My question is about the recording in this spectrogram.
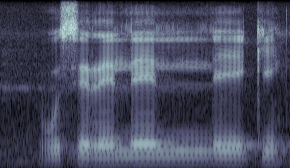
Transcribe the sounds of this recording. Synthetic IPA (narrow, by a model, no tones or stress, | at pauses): βusiɾɛlɛeːki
